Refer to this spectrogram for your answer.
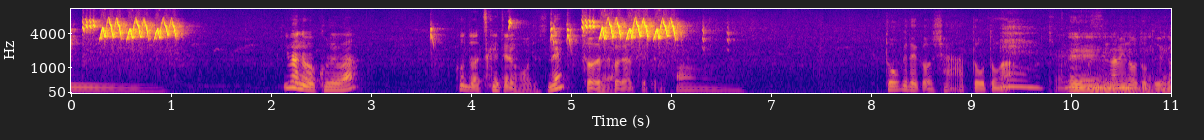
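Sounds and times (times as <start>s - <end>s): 
birdsong recorded close without a parabolic reflector: 0.0s - 2.1s, 3.4s - 6.8s
speech: 2.1s - 3.0s, 3.9s - 6.8s, 8.2s - 11.0s.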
